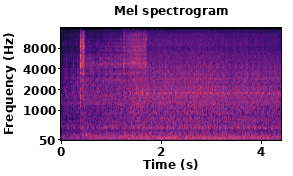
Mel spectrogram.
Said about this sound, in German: startet den Motor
